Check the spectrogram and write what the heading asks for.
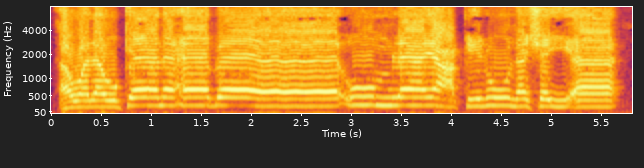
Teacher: أولو كان آباؤهم لا، أولو كان آباؤهم لا يعقلون شيئا، فهنا ميم ساكنة جاء بعدها حرف اللام أو اللام أليف، فالحكم التجويدي إظهار شفوي، بمعنى أن نلفظ بالميم الساكنة مظهرة مبينة، ولا نضغط عليها ولا نخفيها، لأن هذا من حروف عند اللام من حروف الإظهار الشفوي.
